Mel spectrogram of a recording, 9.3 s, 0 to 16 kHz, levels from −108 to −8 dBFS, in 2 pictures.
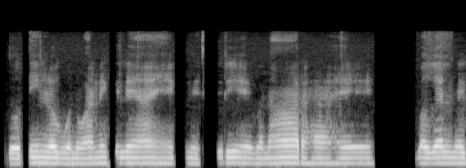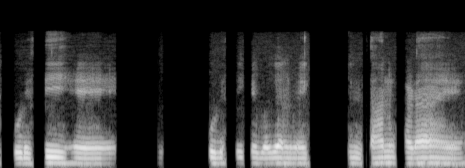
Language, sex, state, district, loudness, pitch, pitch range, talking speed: Hindi, male, Chhattisgarh, Sarguja, -25 LUFS, 115 Hz, 115-120 Hz, 165 wpm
